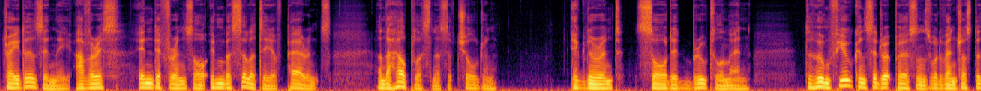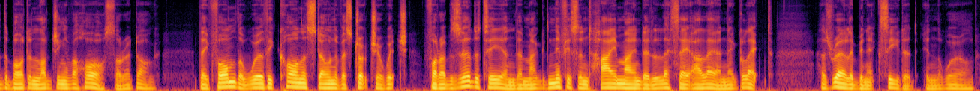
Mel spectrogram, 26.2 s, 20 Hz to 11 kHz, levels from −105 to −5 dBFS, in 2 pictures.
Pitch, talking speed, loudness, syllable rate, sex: 95 Hz, 140 wpm, -19 LUFS, 5.1 syllables/s, male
